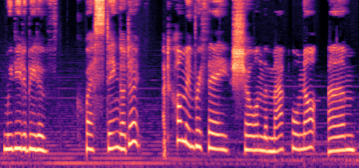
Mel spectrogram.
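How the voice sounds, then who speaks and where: Female streamer, high-pitched, chatty and rambling, casual gameplay talk. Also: moderate pace, faint music behind. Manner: chatty, rambling, thinking aloud. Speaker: game streamer.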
